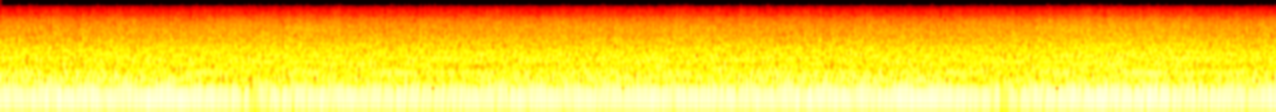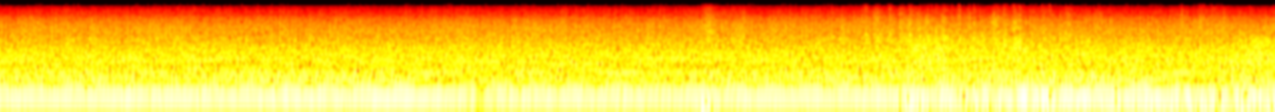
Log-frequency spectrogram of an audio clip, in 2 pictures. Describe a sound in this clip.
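Wind rushes past a plane.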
